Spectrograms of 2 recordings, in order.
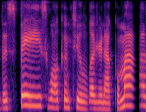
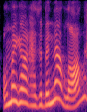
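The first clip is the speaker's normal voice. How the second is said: high, quick, louder burst of surprise; surprised at yourself; amused disbelief; 7 semitones higher, 5 dB louder, faster than usual. Real, not acted. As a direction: exclaim in startled amusement, breaking into a laugh. Realises she forgot to introduce herself.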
